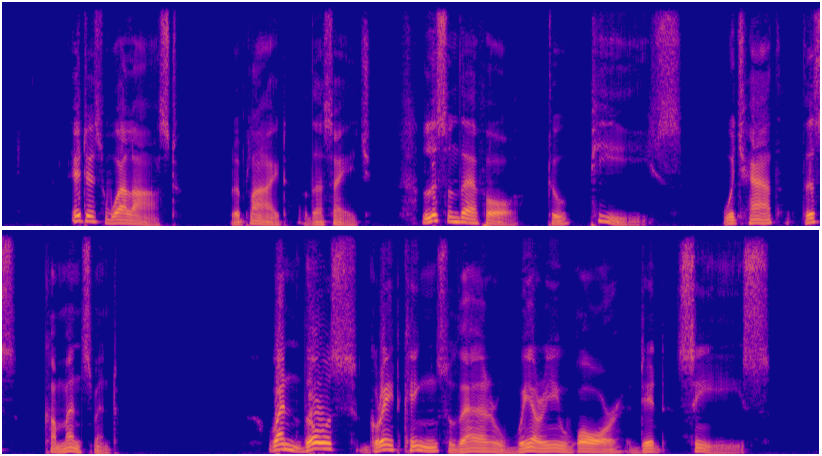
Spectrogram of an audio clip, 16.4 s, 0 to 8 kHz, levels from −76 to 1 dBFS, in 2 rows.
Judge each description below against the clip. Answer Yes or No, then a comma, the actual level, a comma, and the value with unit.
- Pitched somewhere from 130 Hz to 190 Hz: No, low, 110 Hz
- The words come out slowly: Yes, slow, 105 wpm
